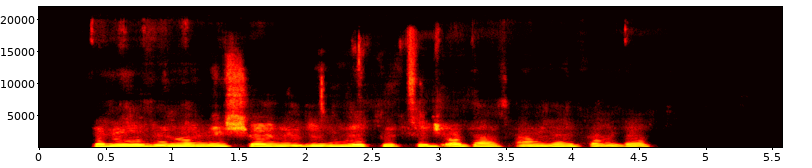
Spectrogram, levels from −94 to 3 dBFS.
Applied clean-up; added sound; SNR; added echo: neural mask model Resemble Enhance denoiser.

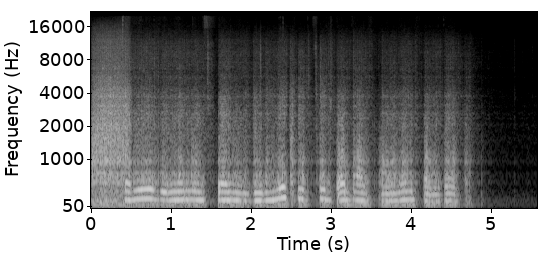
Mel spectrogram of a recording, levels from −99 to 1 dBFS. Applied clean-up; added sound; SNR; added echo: neural mask model RNNoise.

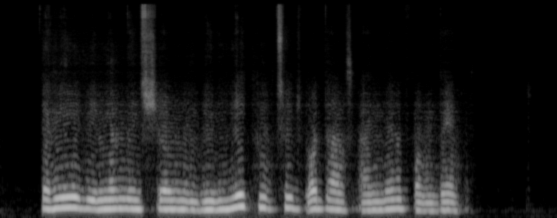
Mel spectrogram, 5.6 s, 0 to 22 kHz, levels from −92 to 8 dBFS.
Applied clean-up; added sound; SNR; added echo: neural mask model DeepFilterNet 3.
